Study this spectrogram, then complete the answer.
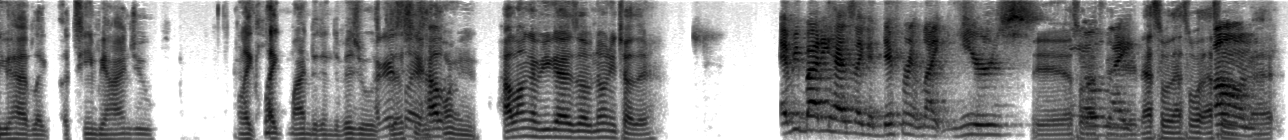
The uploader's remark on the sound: The S2M Podcast Zoom edition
